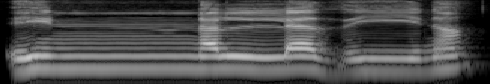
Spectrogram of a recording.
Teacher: یہاں پہ غنہ ہوتا ہے، نون مشدد ہے اس لیے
